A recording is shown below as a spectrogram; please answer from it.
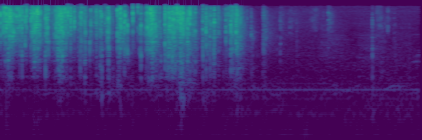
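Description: Foil trading-card pack wrapper being torn open and crinkled by hand, a dense run of crackling that stops about two and a half seconds in.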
